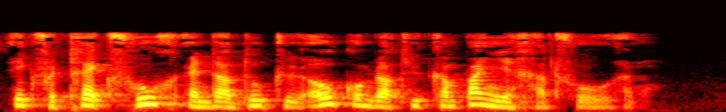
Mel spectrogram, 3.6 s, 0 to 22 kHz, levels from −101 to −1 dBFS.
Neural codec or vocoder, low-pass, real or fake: none; 7.2 kHz; real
